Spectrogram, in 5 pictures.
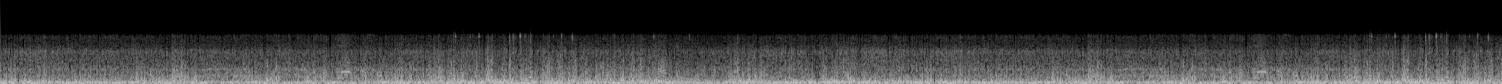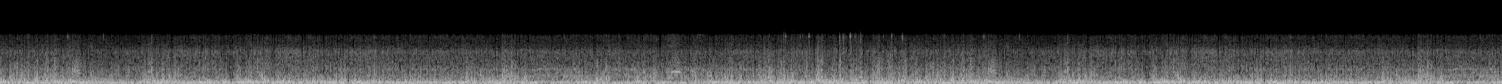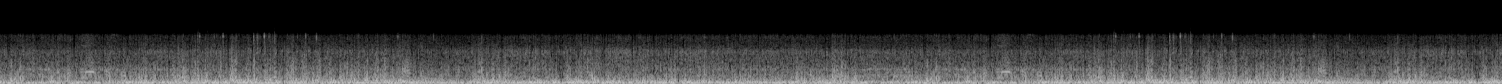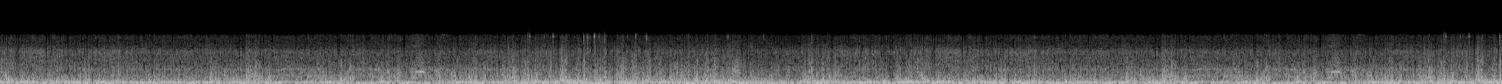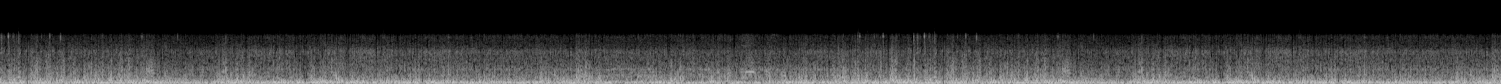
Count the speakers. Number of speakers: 0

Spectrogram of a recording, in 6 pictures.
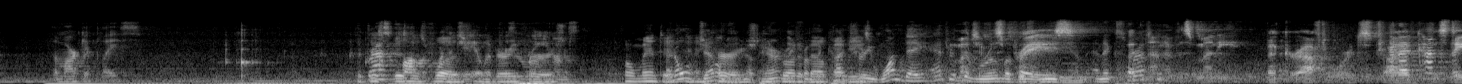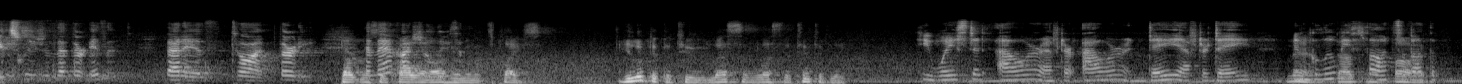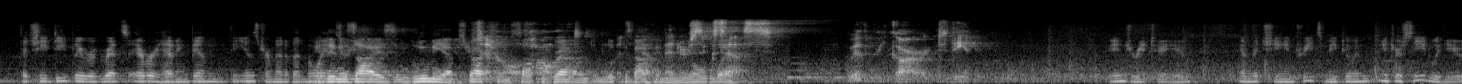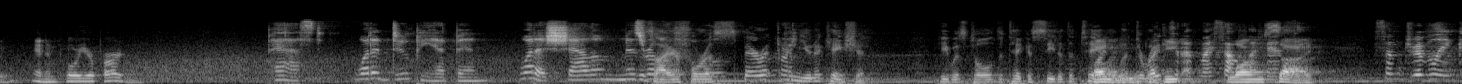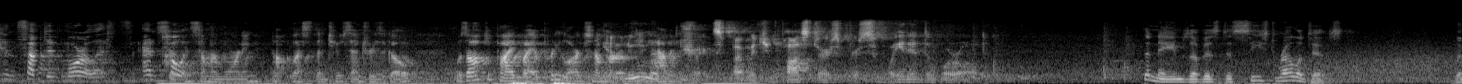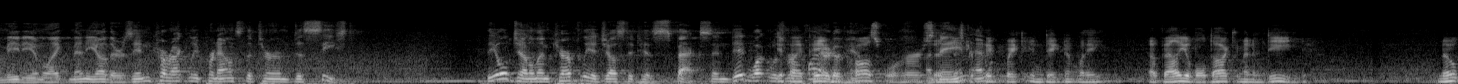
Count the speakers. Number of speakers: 7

